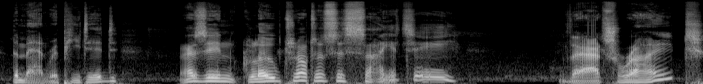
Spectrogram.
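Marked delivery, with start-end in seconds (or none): 5.5-7.0 suspicious, guarded, distrustful tone. Grandpa answers a mustached man's question, suspiciously. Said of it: "Grandpa answered suspiciously".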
